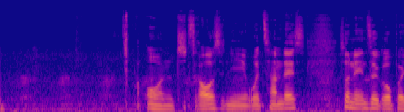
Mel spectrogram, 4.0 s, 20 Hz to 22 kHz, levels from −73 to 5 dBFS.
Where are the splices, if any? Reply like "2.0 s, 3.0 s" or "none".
1.9 s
